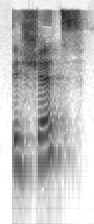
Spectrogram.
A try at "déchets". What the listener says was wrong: Et pas déchets, mais pas de le T et le S. À la fin des mots, on dit jamais le S et le T.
